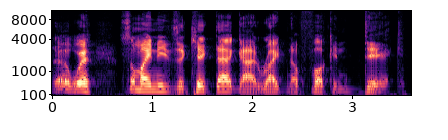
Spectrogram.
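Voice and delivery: ordinary talk, nothing marked

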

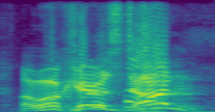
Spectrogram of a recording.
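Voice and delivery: high, loud gloating villain; smug villain line. Acted. Villain gloating to his captive. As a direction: gloat over the finished job.

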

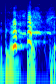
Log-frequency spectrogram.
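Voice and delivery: high squeaky fish babble; catfish voice. Pretend. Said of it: "that's the catfish's voice".

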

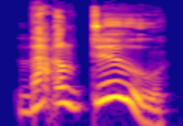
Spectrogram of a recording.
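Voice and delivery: put-on high, squirming child protest; a wriggling boy pushing the nurse away; whiny small boy.

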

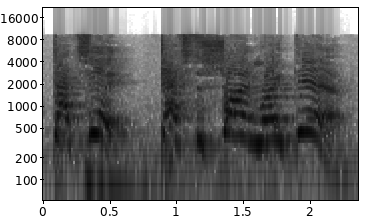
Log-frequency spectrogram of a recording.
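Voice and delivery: high, excited accusing shout; retold screaming discovery, pitch way up; yelling and screaming. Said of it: "as I'm yelling and screaming".

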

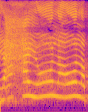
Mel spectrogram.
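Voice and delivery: high, slow squealing ¡Ay, ya vienen! with a laugh; high-pitched mocking fangirl squeal; giddy fan squeal. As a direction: mimic an overexcited fan spotting celebrities. Imitating excited fans.

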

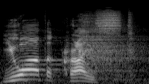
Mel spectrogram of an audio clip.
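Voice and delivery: a loud slow proclamation; crying out. Retold or imitated. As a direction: cry it out with conviction. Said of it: "cries out".

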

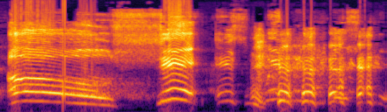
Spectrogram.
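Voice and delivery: starstruck surprise. Retold or imitated. The cast seeing [name] come around the corner, starstruck high voice. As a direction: gasp it out starstruck.

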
